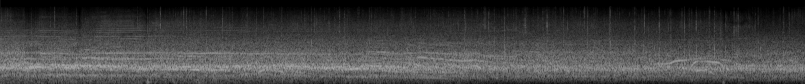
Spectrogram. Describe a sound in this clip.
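A young man shouts and cheers with joy close by.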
